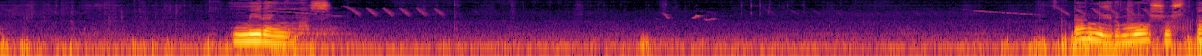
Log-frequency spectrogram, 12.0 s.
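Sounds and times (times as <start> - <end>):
low outdoor background: 0.0 - 12.0
faint bird chirps: 3.3 - 5.0, 5.8 - 11.3.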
